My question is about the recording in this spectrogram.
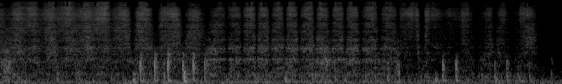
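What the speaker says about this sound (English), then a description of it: "I've decided to sand it, thinking that maybe it's just too glossy for anything to stick" Steady sandpaper rubbing on a glossy coated vintage jewelry box, a continuous close scratchy hiss with short stroke bursts, no voices.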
